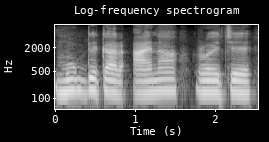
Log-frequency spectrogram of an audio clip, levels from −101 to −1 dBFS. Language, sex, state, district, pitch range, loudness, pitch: Bengali, male, Assam, Hailakandi, 140-155 Hz, -18 LUFS, 145 Hz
